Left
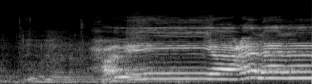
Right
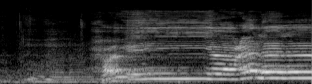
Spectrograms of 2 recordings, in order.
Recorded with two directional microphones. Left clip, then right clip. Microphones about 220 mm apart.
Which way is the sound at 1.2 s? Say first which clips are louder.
Left 5 dB; 60° right (ahead or behind).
